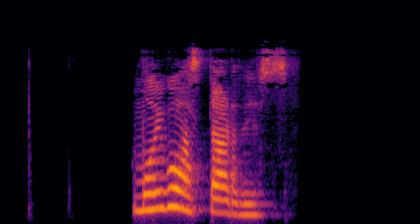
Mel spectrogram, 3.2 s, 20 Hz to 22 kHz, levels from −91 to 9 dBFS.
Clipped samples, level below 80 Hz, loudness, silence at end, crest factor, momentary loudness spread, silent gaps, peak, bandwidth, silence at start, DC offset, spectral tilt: under 0.1%; -78 dBFS; -19 LUFS; 1 s; 20 dB; 13 LU; none; -2 dBFS; 9.6 kHz; 1 s; under 0.1%; -3.5 dB/octave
